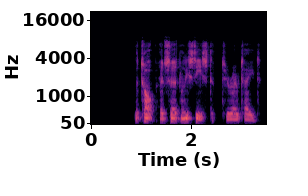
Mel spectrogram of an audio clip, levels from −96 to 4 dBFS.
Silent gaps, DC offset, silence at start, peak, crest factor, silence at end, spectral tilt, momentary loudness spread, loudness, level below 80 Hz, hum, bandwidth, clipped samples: 2.52-2.62 s; under 0.1%; 0.9 s; -20 dBFS; 20 dB; 0.15 s; -4 dB/octave; 9 LU; -39 LUFS; -80 dBFS; none; 8 kHz; under 0.1%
